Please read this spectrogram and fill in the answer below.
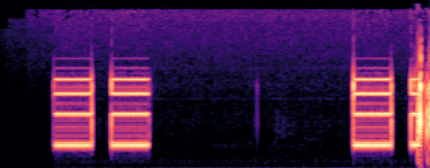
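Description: Telephone ringing in the classic double-ring pattern: two short rings close together, a pause of about two seconds, then the next ring begins near the end.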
